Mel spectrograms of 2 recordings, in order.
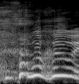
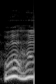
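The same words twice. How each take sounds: First: The yell sounds joyful and celebratory. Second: The yell sounds panicked and frightened. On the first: The person is celebrating the start of summer. The speaker calls it right. "the tone of your yell is, like, woohoo, it's summer vacation" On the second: The person is fleeing danger in terror. The speaker calls it wrong. "not woohoo, I'm being chased by an axe murderer"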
